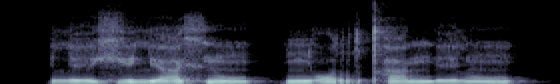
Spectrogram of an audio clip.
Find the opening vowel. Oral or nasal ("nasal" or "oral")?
oral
